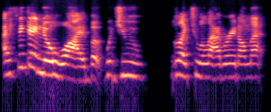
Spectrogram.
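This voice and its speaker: A woman's voice: fairly high pitch, brisk, fairly bright tone. A woman co-hosting a podcast, chatty and giggly as she asks a guest questions. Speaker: podcast co-host. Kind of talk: casual interview chat. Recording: dull lo-fi audio.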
